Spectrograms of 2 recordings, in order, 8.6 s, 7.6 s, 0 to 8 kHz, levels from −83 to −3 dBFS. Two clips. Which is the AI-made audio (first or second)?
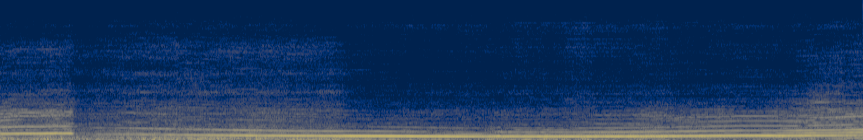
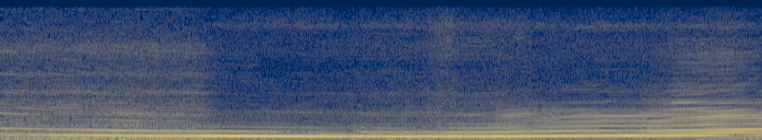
first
